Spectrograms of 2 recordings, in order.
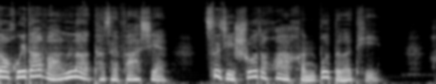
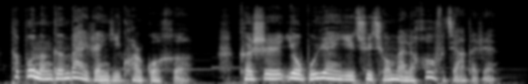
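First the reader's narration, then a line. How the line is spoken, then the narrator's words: Cold reply. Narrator (Chinese): 阿克西尼亚冷冷地回答说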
